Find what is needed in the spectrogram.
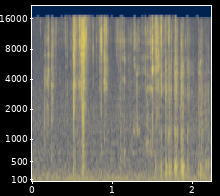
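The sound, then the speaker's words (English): Crisp crunching as someone bites into a thick potato chip, almost twice the size of thin chips, dry rather than oily, with little green flecks of flavouring; a series of sharp brittle cracks followed by a few quieter chewing crunches, with no talking. “Going for the munch there.”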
